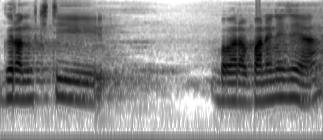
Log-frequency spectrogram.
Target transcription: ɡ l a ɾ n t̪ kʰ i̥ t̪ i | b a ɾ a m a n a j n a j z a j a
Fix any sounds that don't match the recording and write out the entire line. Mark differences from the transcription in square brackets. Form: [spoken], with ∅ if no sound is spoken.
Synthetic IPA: ɡ [ɾ] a [∅] n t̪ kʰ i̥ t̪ i | b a ɾ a [b] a n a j n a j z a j a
